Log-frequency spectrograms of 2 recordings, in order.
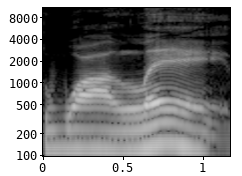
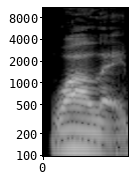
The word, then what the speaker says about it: Wale: It's Wale. There's an accent on the E.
